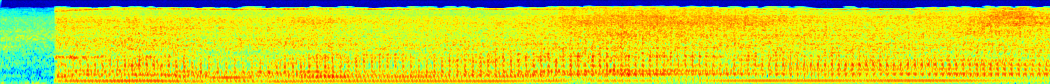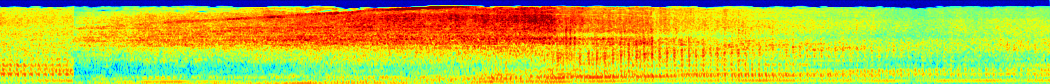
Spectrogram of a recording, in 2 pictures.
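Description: Drag-racing engines at full throttle. One sets in suddenly and holds a steady high pitch for about five seconds. After a break, a pickup truck and a sedan launch off the line, their engines climbing in pitch with a rising whine, dipping at a gear change and climbing again.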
